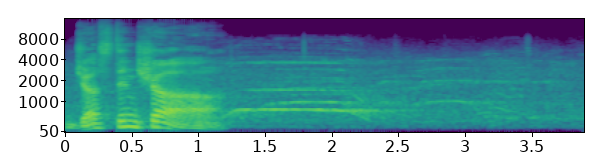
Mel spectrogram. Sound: cheers

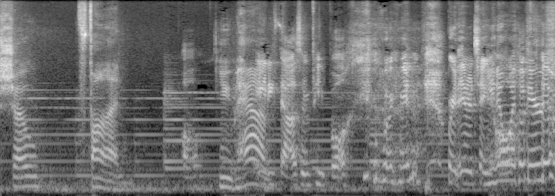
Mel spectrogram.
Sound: laughs

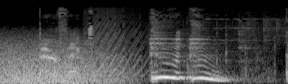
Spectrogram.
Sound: coughs

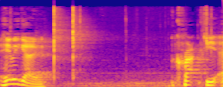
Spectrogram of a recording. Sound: egg cracks

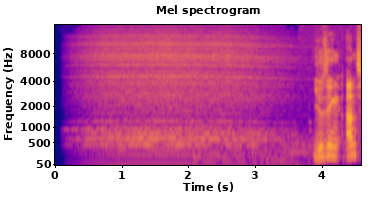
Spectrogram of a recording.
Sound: digital electronic hum

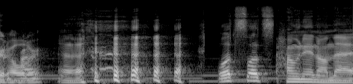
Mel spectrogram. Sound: laughs

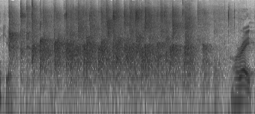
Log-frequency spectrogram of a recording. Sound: applause

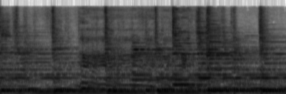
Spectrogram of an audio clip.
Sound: snore

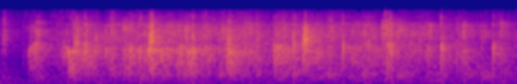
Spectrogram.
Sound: applause

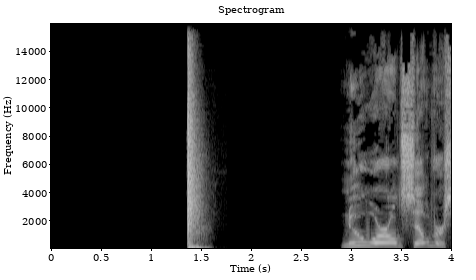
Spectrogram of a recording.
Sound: punch sound

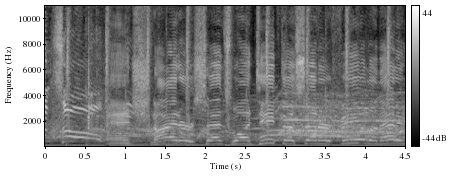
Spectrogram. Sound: voiceover

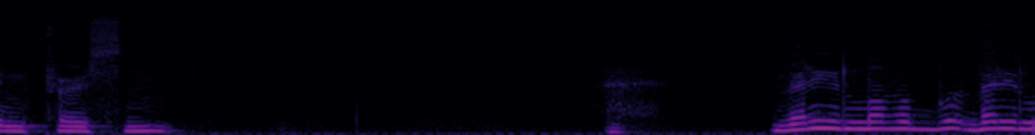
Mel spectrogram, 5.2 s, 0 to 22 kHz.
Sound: pauses for 3 seconds

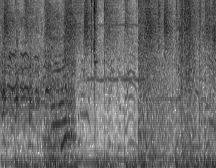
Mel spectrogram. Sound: joker laughing maniacally; gun cocks; gunshot

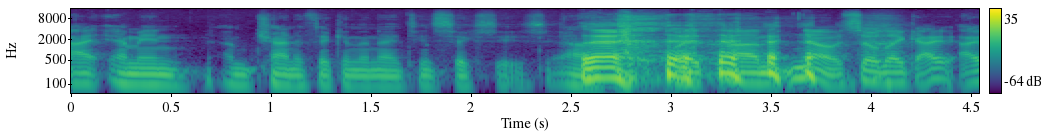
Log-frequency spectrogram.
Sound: laughter

